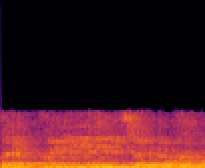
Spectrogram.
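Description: Live country-rock band playing, with strummed acoustic guitars under a sung lead vocal and several voices singing together.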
